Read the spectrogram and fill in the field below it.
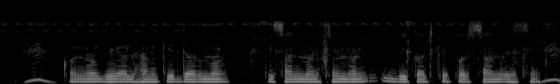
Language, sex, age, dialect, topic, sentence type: Chhattisgarhi, male, 25-30, Eastern, agriculture, statement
